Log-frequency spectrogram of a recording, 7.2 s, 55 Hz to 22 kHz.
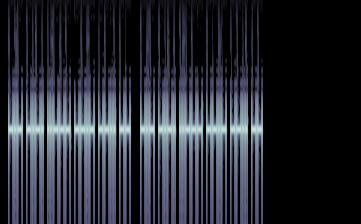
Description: Morse code, heard as a keyed tone, about 40 wpm, 700 Hz. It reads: KC2QZM KC2QZM
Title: USA Call Signs Repeated 2x 40wpm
